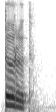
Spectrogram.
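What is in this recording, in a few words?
"тӧрыт", Komi, female; audio dict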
